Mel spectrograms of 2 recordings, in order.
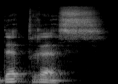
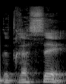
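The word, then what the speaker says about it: détresse: SOS Дантерия and Детрес. Это на французском. Дантерия and Детрес. And Детресе. А нет. В конце же не произносится.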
